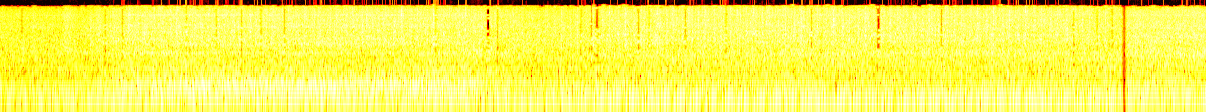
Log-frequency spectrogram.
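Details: Truck idling after a broken bolt was removed from the exhaust flange: deep, even idle pulsing about three times a second with no exhaust tick or puff. The exhaust sounds sealed and healthy after the repair.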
